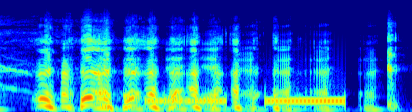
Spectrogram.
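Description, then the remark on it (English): A phone call rings out unanswered on the line, two steady ringback tone bursts in a row, while voices talk and chuckle over them. “So still ringing out? Still ringing out, bro.”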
